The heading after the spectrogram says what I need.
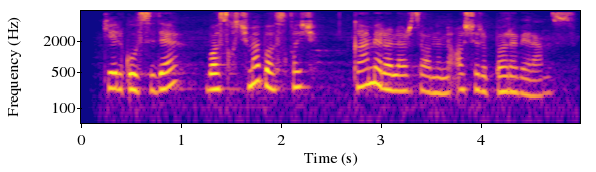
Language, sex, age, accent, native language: Uzbek, female, 18-24, Toshkent shahri, Uzbek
